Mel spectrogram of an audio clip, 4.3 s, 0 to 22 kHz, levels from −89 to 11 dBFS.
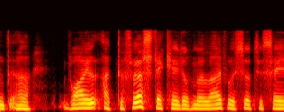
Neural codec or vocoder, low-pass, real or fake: codec, 16 kHz, 1 kbps, FunCodec, trained on Chinese and English, 50 frames a second; 7.2 kHz; fake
